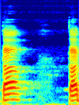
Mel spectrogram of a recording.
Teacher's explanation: त का उच्चारण किससे होता है दंत से होता है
